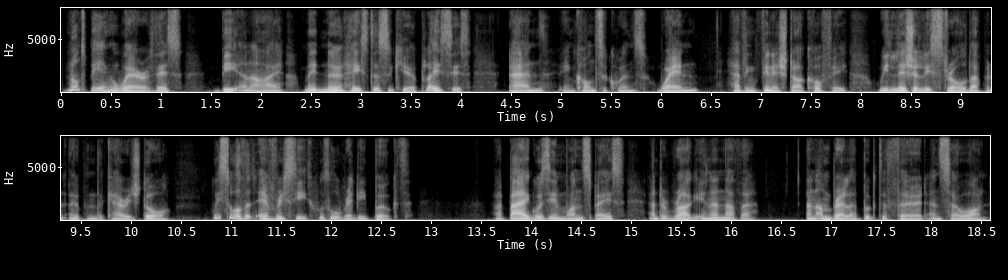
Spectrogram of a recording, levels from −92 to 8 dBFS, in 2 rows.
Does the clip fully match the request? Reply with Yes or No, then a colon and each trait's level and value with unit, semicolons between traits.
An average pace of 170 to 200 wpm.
Yes: average, 185 wpm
